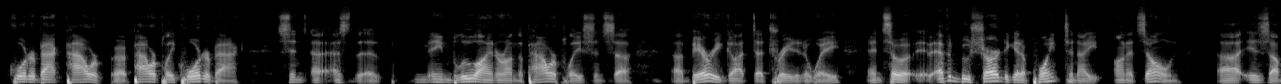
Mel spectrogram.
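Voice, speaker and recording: A man's voice: fairly low pitch, no room sound, poor audio. A man hosting a sports betting podcast, talking casually through his picks with lots of filler words. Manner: chatty, many "uh" fillers, upbeat picks.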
